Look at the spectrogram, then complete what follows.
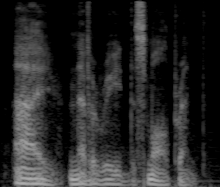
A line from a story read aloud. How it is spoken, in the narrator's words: he muttered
